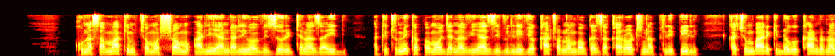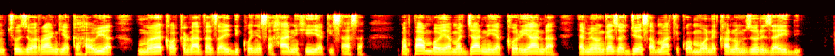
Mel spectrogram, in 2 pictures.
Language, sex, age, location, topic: Swahili, male, 18-24, Mombasa, agriculture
